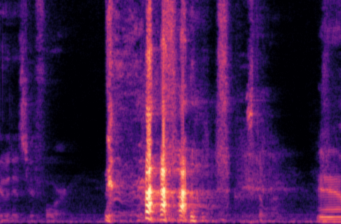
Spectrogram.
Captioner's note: laughter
